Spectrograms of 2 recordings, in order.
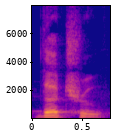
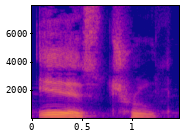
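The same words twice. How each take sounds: First: THE hit louder, then "truth" falling away; stressed "the" before "truth". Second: Slow, firm "is truth", no article; stress on IS. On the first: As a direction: punch "the" as the wrong word. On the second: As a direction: land hard on "is", then "truth". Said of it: "so that should not be the truth". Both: Shown as a demonstration.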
